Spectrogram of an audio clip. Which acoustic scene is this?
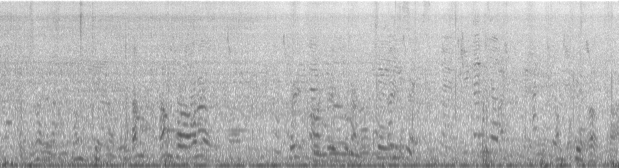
street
